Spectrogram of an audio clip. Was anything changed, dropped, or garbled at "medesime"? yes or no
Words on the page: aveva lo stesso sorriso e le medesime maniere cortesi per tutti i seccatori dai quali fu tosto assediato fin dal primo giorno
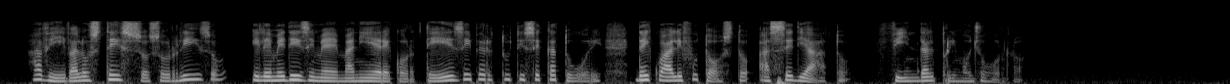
no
